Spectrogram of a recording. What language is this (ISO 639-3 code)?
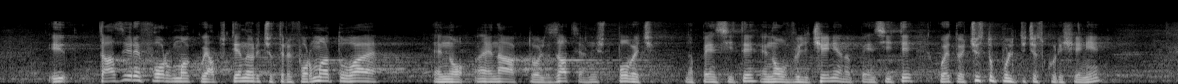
bul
